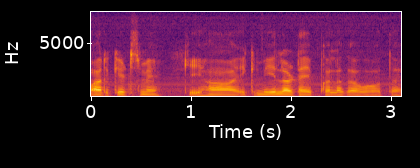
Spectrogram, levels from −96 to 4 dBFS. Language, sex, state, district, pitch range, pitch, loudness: Hindi, male, Uttar Pradesh, Jyotiba Phule Nagar, 90-105 Hz, 100 Hz, -19 LUFS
